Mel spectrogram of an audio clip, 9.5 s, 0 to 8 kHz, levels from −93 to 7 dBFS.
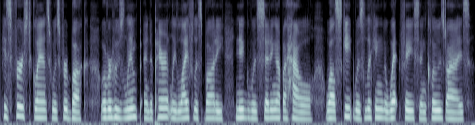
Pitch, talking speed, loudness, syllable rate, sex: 185 Hz, 185 wpm, -16 LUFS, 4.9 syllables/s, female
